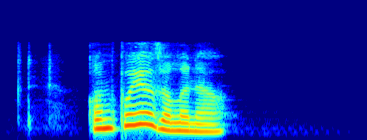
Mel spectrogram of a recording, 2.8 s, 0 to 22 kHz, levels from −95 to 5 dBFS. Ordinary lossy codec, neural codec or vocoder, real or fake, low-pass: AAC, 48 kbps; codec, 16 kHz, 0.5 kbps, FunCodec, trained on LibriTTS, 25 frames a second; fake; 7.2 kHz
